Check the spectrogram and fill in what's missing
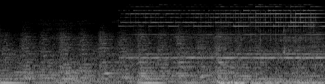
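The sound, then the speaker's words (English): A telephone bell rings steadily with a bright metallic tone, starting about a second in and carrying on to the end over a low, rumbling room background. No one speaks. “There was a phone call for him.”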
